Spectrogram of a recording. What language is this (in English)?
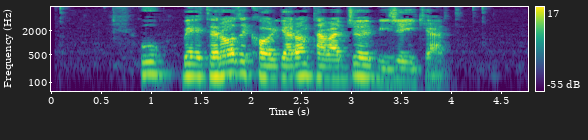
Persian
